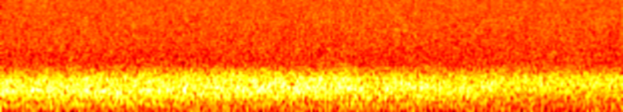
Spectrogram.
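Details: Even, hissing wind roar with a low rumble underneath, and no animal sounds.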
